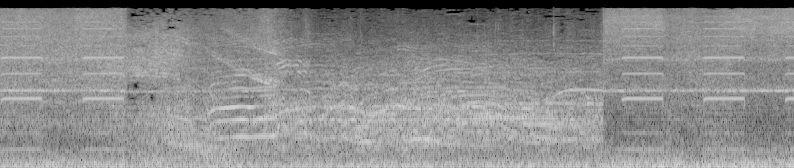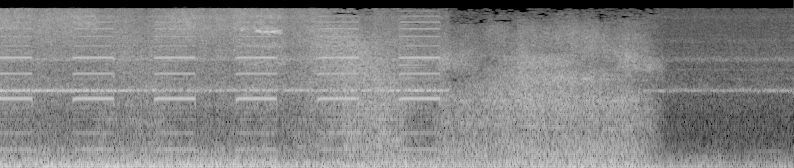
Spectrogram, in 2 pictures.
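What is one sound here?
A jet airliner roars past overhead.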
